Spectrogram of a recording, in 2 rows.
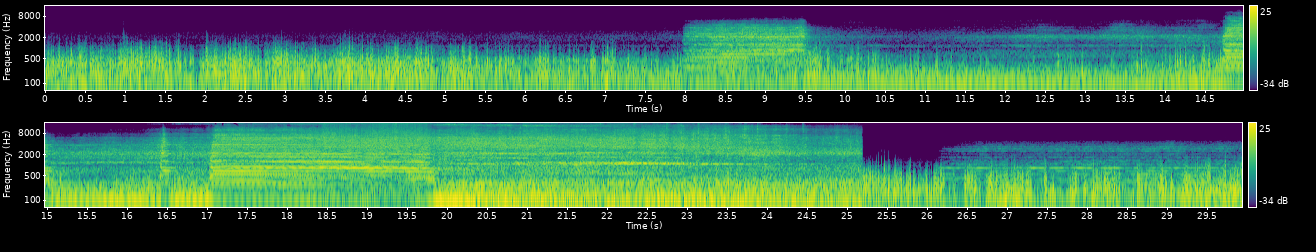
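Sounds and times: train rumbling past: 0.0s - 29.9s
train air horn blasts: 8.0s - 9.8s, 14.5s - 24.1s, 26.1s - 29.9s.

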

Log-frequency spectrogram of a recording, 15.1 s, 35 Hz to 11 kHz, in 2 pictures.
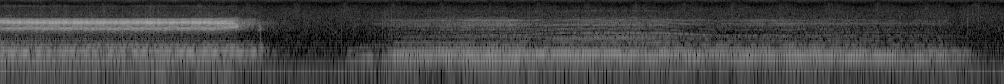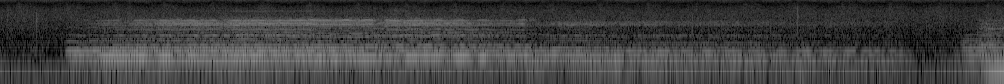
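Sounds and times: slow film soundtrack music: 14.7s - 15.0s.

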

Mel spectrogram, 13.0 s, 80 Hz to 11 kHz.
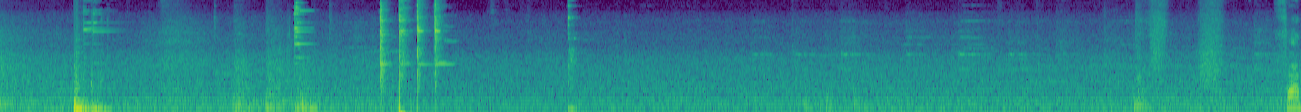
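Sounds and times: metal tool clinking on metal: 0.8s - 1.2s, 3.0s - 3.2s, 3.8s - 4.6s.

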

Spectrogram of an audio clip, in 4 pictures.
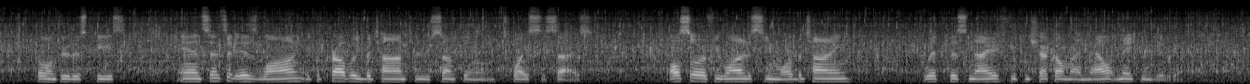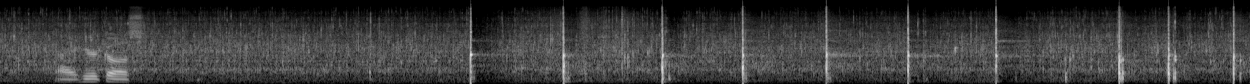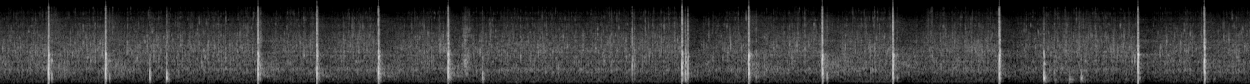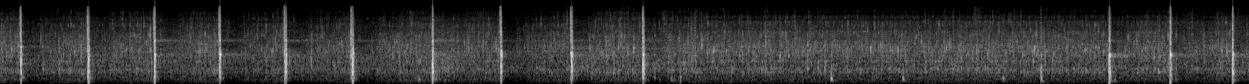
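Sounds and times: stream running: 0.0s - 49.9s
baton striking knife spine: 22.4s - 22.7s.

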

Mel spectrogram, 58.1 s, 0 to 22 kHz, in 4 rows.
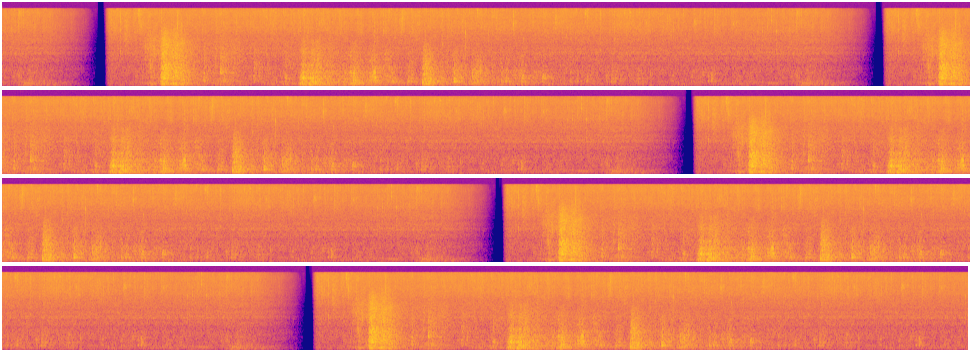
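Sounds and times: heavy rain: 0.0s - 58.0s
thunder crack: 2.1s - 3.6s, 4.2s - 8.2s, 13.8s - 15.3s, 15.9s - 19.9s, 25.5s - 31.6s, 37.1s - 43.2s, 48.8s - 54.9s
rolling thunder: 2.1s - 9.2s, 13.8s - 20.9s, 25.5s - 32.6s, 37.1s - 44.2s, 48.8s - 56.3s.

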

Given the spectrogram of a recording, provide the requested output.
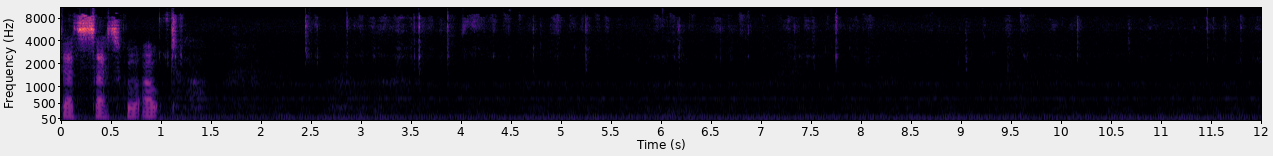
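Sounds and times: steady low hum: 0.0s - 12.0s
hex key ticking and scraping: 2.4s - 12.0s.

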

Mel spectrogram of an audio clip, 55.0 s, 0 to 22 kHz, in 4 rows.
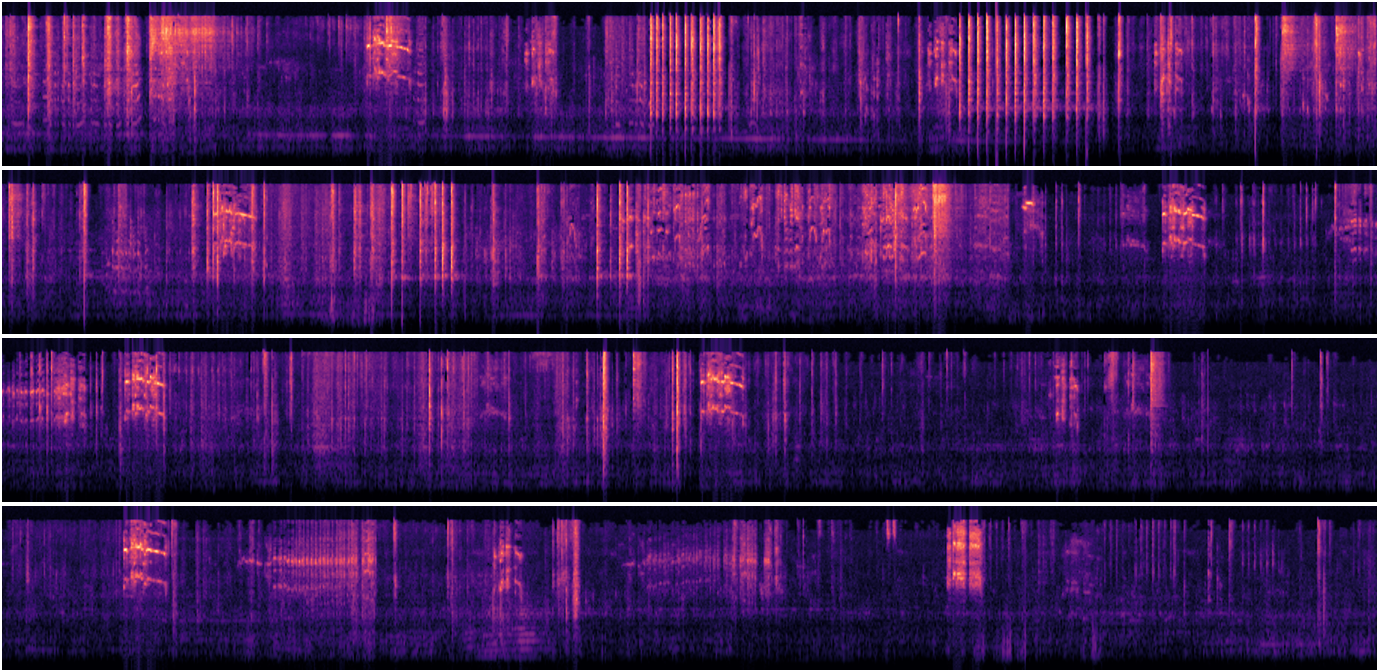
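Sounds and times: short high squeaks: 3.3s - 10.2s
fan parts clicking and rattling: 5.8s - 21.2s.

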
